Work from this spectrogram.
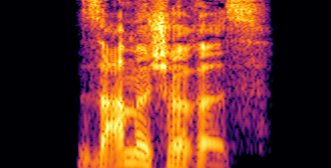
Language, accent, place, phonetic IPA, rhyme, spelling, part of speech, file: German, Germany, Berlin, [ˈzaːmɪʃəʁəs], -aːmɪʃəʁəs, samischeres, adjective, De-samischeres.ogg
- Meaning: strong/mixed nominative/accusative neuter singular comparative degree of samisch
